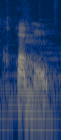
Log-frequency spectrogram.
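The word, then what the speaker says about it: Cramant: They sound pretty similar, right? So this is a little tricky, but Crémant, which is spelled C-R-E with the accent aigu, M-A-N-T, is very different than Crémant, which is spelled C-R-A-M-A-N-T.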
